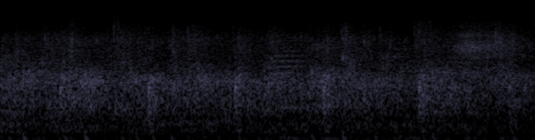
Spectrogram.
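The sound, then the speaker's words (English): A crowd claps hands steadily, a dense, continuous patter of many overlapping claps at a fairly even loudness, with no voices standing out. “Oh, clap your hands, all you people, and shout with a voice of triumph.”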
